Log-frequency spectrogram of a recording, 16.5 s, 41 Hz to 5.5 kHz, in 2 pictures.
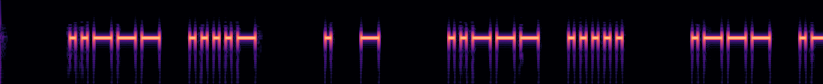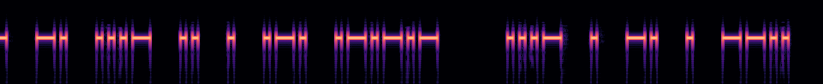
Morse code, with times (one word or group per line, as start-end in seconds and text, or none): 0.7-2.6 24
3.3-3.8 ET
4.5-6.2 25
6.9-12.6 JANVIER.
13.3-16.1 VENEZ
